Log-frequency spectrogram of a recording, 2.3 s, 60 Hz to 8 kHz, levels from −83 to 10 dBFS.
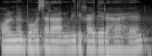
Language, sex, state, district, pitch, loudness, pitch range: Hindi, male, Arunachal Pradesh, Papum Pare, 120 Hz, -17 LUFS, 115-120 Hz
